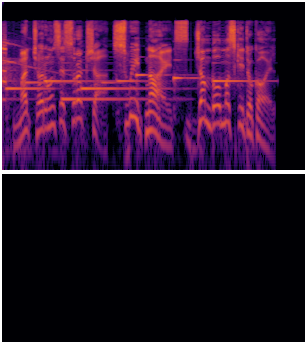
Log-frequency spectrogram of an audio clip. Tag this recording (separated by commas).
Speech, Music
